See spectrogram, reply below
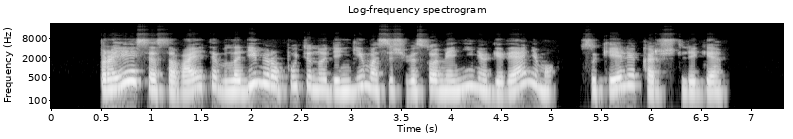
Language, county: Lithuanian, Utena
